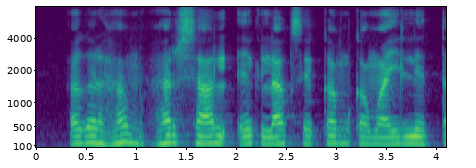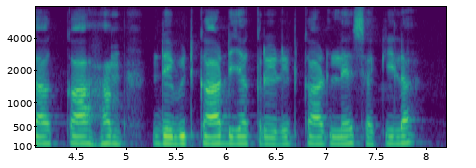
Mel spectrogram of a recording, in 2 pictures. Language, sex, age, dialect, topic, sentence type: Magahi, male, 60-100, Western, banking, question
